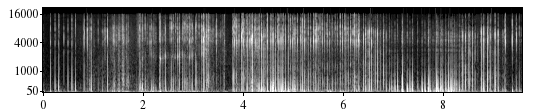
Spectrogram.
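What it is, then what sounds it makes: Fake textured lime. A textured artificial plastic lime is fast-tapped and recorded with a hi-fi microphone. Rapid, dense taps and scratchy brushing form a continuous crackling patter with a low thump in each hit and a bright, papery top. The short, dry strikes run almost without pause.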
